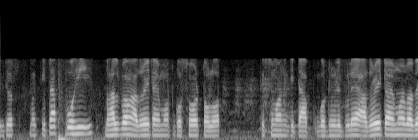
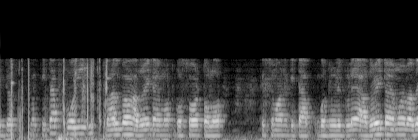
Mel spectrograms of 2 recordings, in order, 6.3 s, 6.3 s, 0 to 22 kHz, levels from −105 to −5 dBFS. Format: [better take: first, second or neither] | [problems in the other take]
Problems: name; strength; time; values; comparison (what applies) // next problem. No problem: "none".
first | background sound (Telephone); 12 dB below the speech // room echo; dies away in 0.3 s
